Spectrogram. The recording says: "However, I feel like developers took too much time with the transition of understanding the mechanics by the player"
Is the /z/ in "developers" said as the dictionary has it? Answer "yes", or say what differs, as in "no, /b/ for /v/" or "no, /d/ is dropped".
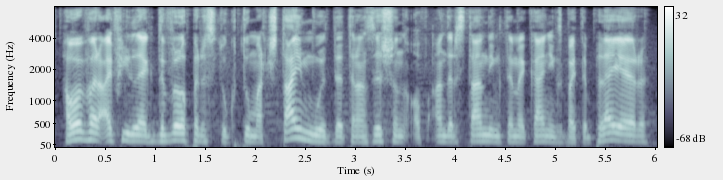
no, /s/ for /z/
